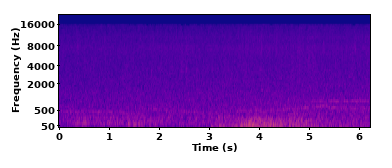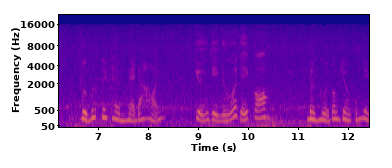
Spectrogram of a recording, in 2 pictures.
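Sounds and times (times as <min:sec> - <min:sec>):
heavy rain as a storm approaches: 0:00.0 - 0:12.4
low thunder rumble: 0:03.0 - 0:12.4
speech: 0:06.6 - 0:08.4, 0:09.0 - 0:10.6, 0:11.2 - 0:12.4.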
